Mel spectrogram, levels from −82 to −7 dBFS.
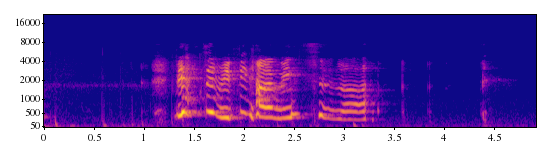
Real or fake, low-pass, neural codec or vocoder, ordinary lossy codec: real; none; none; none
